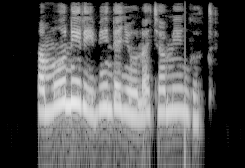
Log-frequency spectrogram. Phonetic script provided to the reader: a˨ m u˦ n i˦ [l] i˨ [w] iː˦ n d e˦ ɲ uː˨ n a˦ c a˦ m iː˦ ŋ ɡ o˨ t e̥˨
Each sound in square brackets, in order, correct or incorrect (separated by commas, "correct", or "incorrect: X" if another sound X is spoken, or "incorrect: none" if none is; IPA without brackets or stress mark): incorrect: ɾ, incorrect: β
